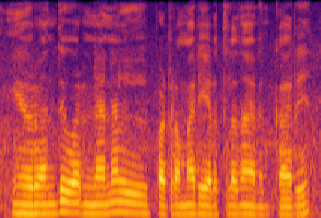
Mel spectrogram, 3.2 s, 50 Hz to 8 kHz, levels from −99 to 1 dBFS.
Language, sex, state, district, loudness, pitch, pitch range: Tamil, male, Tamil Nadu, Kanyakumari, -14 LUFS, 120 Hz, 115-125 Hz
